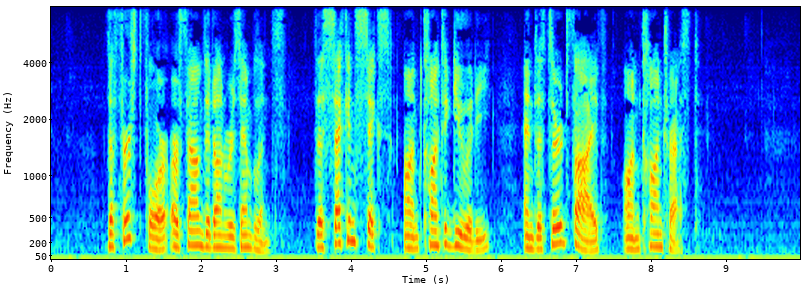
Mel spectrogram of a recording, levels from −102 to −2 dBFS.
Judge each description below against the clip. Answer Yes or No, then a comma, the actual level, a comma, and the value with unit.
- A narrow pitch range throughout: No, average, 4.7 semitones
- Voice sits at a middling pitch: Yes, medium, 150 Hz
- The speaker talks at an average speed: No, slow, 110 wpm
